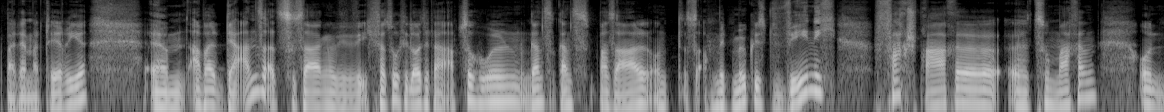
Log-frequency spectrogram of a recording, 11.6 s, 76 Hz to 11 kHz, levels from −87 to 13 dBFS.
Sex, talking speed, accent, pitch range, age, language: male, 160 wpm, German, 85-110 Hz, 40-59, German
